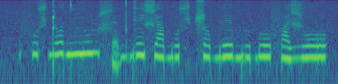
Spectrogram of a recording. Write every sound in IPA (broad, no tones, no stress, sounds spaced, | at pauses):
f u s ɖ ɤ d ɲ u ʎ ɬ ɛ̰ d ɡ e ɕ a b o s ʈ͡ʂ ɤ b e b ɯ ɓ o f a ʑ o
